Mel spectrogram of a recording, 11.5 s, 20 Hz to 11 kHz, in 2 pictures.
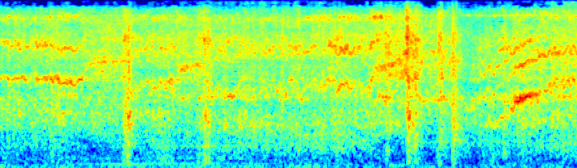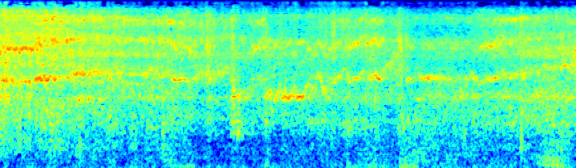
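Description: A GTFans M610 12th scale electric RC buggy running on a track on a 2S CNHL battery, a steady high whine with rising and falling squeals under throttle and occasional sharp ticks, no talk.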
